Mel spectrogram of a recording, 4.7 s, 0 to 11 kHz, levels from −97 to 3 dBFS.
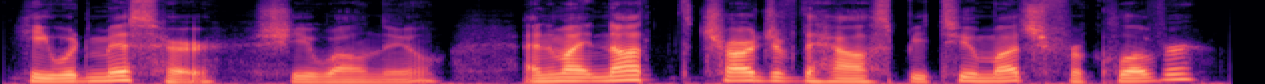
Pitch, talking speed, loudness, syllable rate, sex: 135 Hz, 255 wpm, -19 LUFS, 5.7 syllables/s, male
